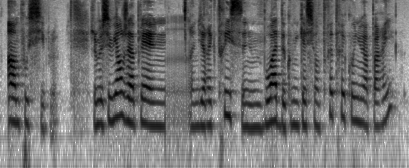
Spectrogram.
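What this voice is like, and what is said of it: Ukrainian accent in French. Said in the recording (French): “j'attends votre accent, vous, vous venez d'où j'ai dit Ukraine”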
